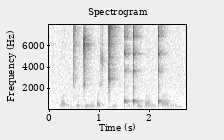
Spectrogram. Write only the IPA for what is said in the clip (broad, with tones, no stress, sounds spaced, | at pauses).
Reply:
b ʌː˩ r d͡ʑ ʊ˨˩˦ ɖ͡ʐ ĩː˨˦ ʔ ʌ˦ ʃ ɡ͡ǁ ĩː˧˩ ʔ ɡ͡ǃ ə̃˩ ǃʼ ə̃˨˦ i̯ ʔ ʌː˨˩˦ n ǃʼ ʌː˧˩ r i˨˦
